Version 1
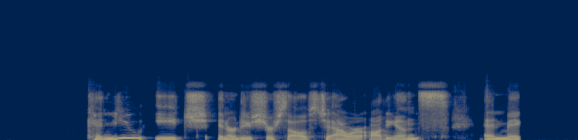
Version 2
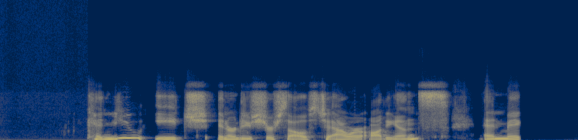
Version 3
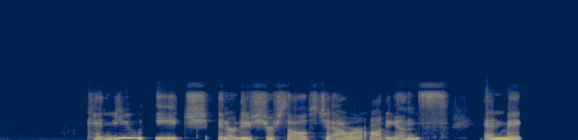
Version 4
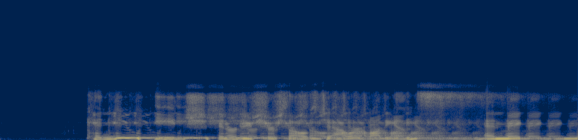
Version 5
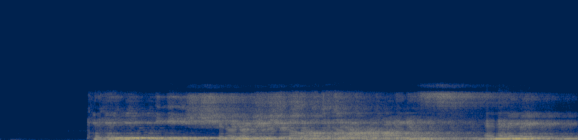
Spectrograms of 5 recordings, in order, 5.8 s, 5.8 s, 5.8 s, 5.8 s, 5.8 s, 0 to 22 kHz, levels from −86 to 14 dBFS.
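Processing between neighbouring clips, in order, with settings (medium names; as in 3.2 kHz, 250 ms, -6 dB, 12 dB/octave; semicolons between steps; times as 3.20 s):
upward compressor, threshold -38 dBFS; trim +5 dB
small resonant body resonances 330/1100/2700 Hz, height 14 dB, ringing for 40 ms; upward expansion 1.5:1, over -31 dBFS; trim -4.5 dB
vibrato 0.36 Hz 46 cents; two-band feedback delay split 400 Hz, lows 685 ms, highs 205 ms, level -8 dB; trim -5.5 dB
plate-style reverb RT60 0.71 s, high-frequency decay 1×, pre-delay 105 ms, DRR -5.5 dB; trim -7.5 dB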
